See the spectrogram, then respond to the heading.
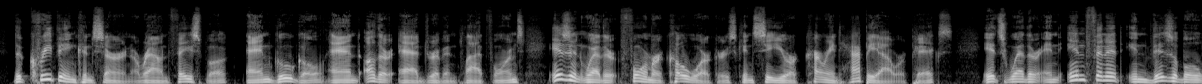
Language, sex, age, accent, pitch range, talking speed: English, male, 50-69, American, 90-125 Hz, 135 wpm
